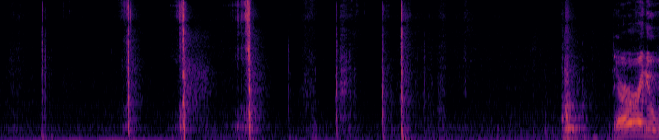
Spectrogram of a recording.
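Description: A knife dices potatoes on a chopping board with several sharp, separate chops at irregular intervals, close and clear, and a voice speaks briefly near the end.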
